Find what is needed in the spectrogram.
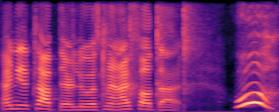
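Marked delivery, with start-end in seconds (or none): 2.3-2.7 high, loud celebratory woo; a real burst of excitement after the sermon point; excited whoop. Real, not acted. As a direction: let out a joyful shout of praise. Preacher excited by own revelation.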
